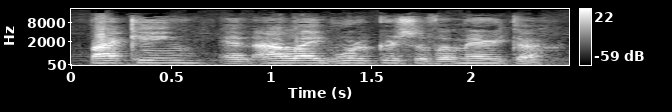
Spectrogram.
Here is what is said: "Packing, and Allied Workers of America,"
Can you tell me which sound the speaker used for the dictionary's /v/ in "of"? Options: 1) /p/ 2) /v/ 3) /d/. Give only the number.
2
